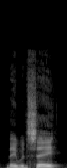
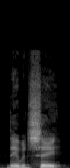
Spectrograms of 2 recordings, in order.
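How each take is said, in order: No difference in how they are said.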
